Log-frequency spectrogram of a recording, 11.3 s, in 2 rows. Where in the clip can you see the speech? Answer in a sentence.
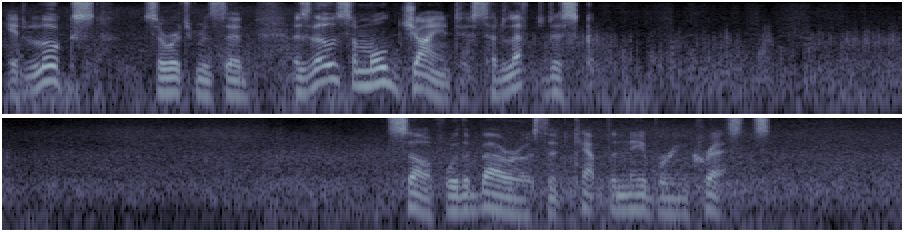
The speech can be heard from 0.0 to 3.7 s and from 8.1 to 10.4 s.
